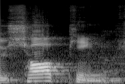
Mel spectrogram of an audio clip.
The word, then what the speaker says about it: shopping: 쇼 아니고 쇼핑. – 그렇다고 샤핑은 아니, 야까지 하는 건 아니고요. – 예, 아까지는 아니고 어예요. 그래서 한국어로 어 쓰시면 딱 그 말입니다. So shopping.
